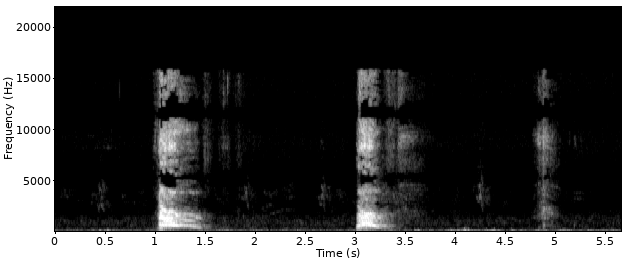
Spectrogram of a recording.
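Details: Elderly French Bulldog, twelve years old, barking at a St. Francis statue: two sharp, loud barks about two seconds apart, then a few faint softer sounds over low background rumble.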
